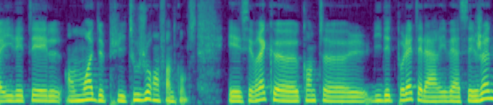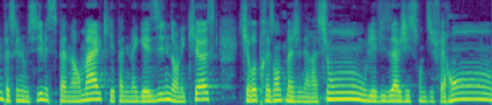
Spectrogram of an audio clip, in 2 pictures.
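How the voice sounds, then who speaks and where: A woman in her thirties from the Paris region, speaking as an interview guest in a relaxed, reflective way, pausing often to find her words. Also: deep voice. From Paris region, France. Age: 30s. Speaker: guest, entrepreneur. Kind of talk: casual conversational interview.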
